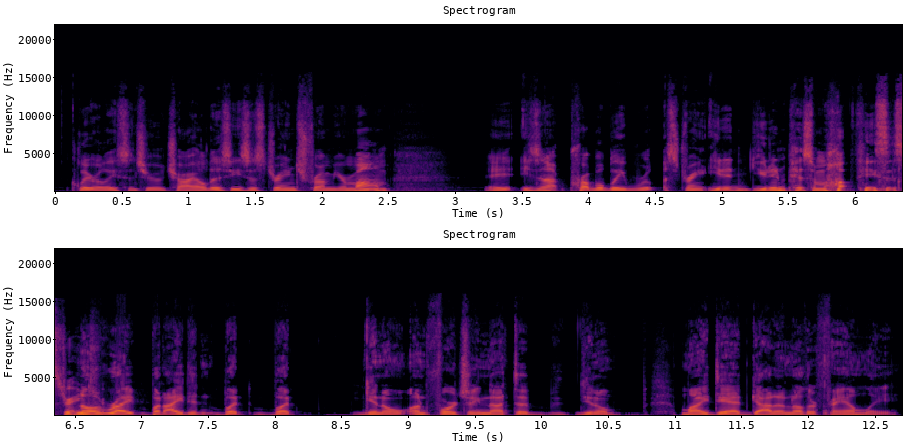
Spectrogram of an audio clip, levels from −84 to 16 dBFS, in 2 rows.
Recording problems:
none

